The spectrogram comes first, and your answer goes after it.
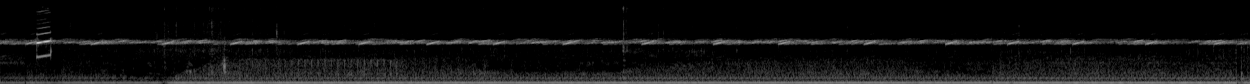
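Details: A dense night chorus of spring peepers (Pseudacris crucifer), small chorus frogs, calling in spring; their high piping peeps overlap into a steady, shimmering band of sound.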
